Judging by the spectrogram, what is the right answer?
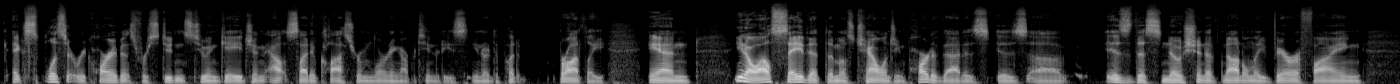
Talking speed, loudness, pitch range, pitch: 170 wpm, -21 LUFS, 85-100 Hz, 90 Hz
